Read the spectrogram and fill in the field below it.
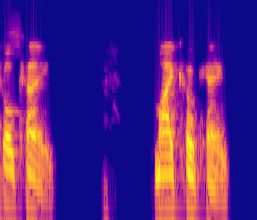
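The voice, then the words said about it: Michael Caine impression. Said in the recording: “I'll teach you a flawless Michael Caine. most people learn to do an impression of him”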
